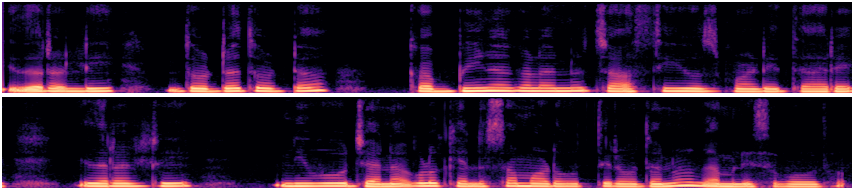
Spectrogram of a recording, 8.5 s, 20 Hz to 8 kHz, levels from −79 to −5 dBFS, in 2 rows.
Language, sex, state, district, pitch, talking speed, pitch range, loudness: Kannada, female, Karnataka, Mysore, 225 Hz, 90 wpm, 210-235 Hz, -15 LUFS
